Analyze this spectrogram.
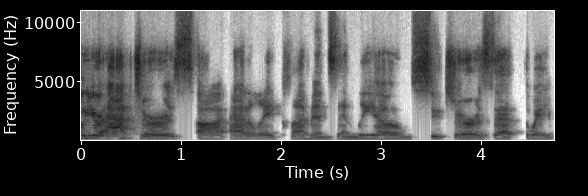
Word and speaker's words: Leo Suter: So your actors, Adelaide, Clemens, and Leo Suter, is that the way you pronounces it?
